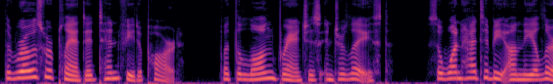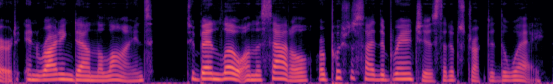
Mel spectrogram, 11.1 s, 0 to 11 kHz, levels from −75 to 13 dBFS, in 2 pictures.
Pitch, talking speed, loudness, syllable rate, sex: 190 Hz, 215 wpm, -19 LUFS, 5.8 syllables/s, female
